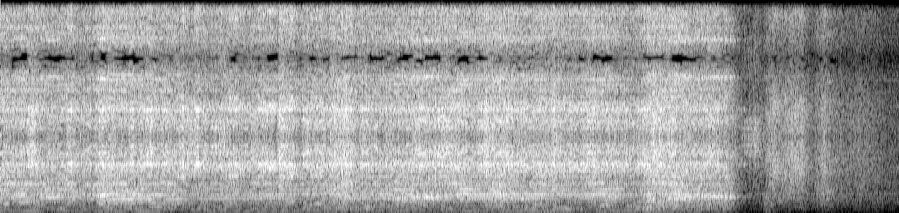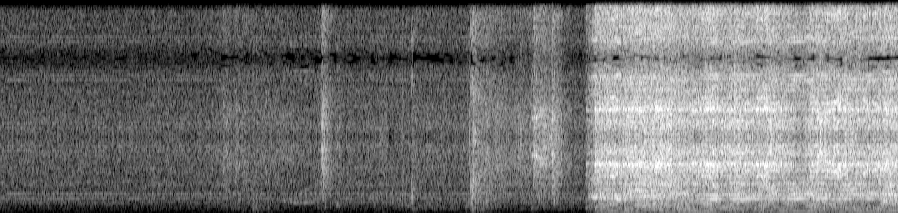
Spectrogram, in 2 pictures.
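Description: A video game car engine roars loudly at high speed through a speaker.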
